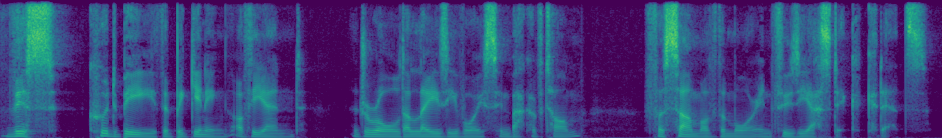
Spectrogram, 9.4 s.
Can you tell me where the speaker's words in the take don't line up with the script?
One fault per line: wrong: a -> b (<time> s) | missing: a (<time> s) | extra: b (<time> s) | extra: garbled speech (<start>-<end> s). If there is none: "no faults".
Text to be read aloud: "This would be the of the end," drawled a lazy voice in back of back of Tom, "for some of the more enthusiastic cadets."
wrong: would -> could (0.9 s)
extra: beginning (1.7 s)
missing: back of (5.4 s)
